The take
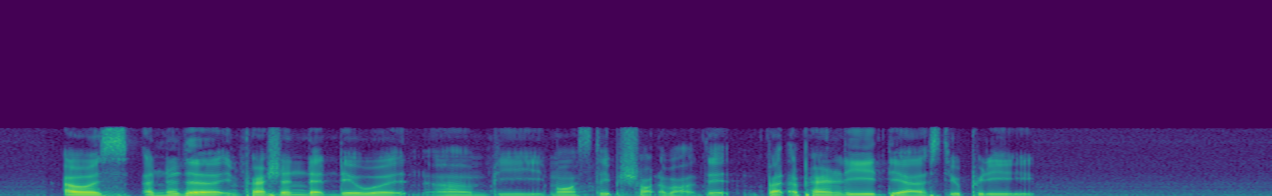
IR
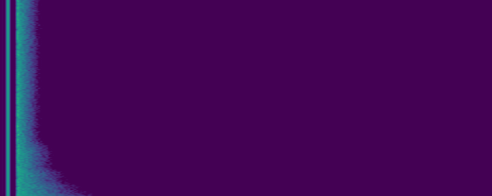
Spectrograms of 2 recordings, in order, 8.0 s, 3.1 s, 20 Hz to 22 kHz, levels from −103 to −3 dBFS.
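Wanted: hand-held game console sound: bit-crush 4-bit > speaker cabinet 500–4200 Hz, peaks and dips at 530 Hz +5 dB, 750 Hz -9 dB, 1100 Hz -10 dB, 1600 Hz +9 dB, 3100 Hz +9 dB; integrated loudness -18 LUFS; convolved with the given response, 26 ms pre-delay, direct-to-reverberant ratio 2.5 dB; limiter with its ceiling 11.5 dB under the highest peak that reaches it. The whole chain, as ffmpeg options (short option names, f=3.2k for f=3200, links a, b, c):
-filter_complex "[0:a]alimiter=limit=-18dB:level=0:latency=1,asplit=2[a][b];[1:a]atrim=start_sample=2205,adelay=26[c];[b][c]afir=irnorm=-1:irlink=0,volume=-6.5dB[d];[a][d]amix=inputs=2:normalize=0,acrusher=bits=3:mix=0:aa=0.000001,highpass=500,equalizer=f=530:t=q:w=4:g=5,equalizer=f=750:t=q:w=4:g=-9,equalizer=f=1.1k:t=q:w=4:g=-10,equalizer=f=1.6k:t=q:w=4:g=9,equalizer=f=3.1k:t=q:w=4:g=9,lowpass=f=4.2k:w=0.5412,lowpass=f=4.2k:w=1.3066,volume=10.5dB"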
